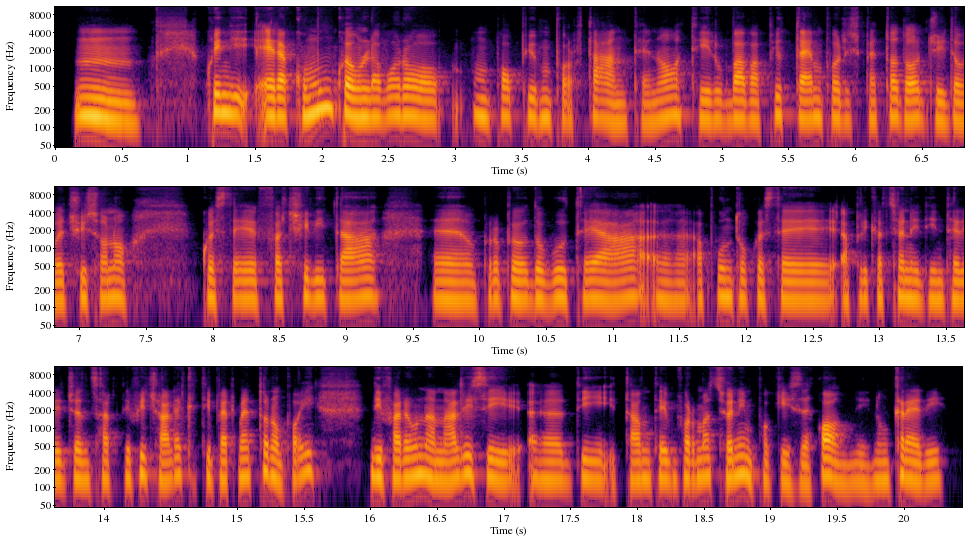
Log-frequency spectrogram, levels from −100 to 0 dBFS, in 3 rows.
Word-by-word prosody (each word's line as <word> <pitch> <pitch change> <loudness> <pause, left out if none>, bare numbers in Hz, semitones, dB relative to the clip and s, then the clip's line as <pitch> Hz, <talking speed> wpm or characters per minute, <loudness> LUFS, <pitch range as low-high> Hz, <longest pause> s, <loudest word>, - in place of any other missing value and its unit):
Mh, 150 -5 +5 0.5
quindi 180 -3 +4
era 160 -2 +6
comunque 185 +4 +5
un 150 - +5
lavoro 150 -1 +2
u - - -17
un 150 - 0
po' 155 0 -2
più 155 -1 -4
importante 135 -3 -3
no, 155 +4 -1
ti 145 -4 -3
rubava 140 0 +1
più 155 +4 -5
tempo, 145 -1 +2
rispetto 135 +1 -5
ad 150 - -2
oggi, 140 -1 +1
dove 135 +1 0
ci 140 +2 -4
sono 145 0 -2 0.5
queste 140 -1 -1
facilità, 145 +1 -1 0.4
ehm, 135 -1 0
proprio 140 +1 -1
dovute 145 +1 -1
a, 140 +2 +1
ehm, 135 -1 -4
appunto 145 +1 -3
queste 135 -1 -1
applicazioni 140 0 -2
di 140 - -6
intelligenza 135 0 -2
artificiale 145 +1 -1
che - - -12
ti 150 - -5
permettono 150 +3 0
poi 165 +8 -3 0.3
di 155 -3 +1
fare 145 0 +3
un'analisi, 150 -1 +2
ehm, 135 -2 -2
di 135 -3 -4
tante 140 +1 -1
informazioni 145 +2 0
in 160 - +1
pochi 130 -1 -6
secondi. 120 +1 +1
Non 135 +2 -4
credi? 135 -2 +1
140 Hz, 150 wpm, -24 LUFS, 135-150 Hz, 0.5 s, era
